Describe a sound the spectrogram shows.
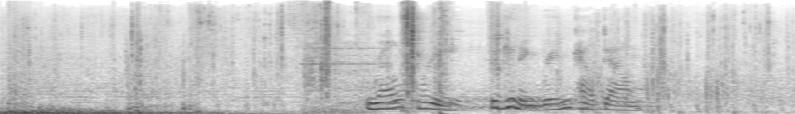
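Footsteps thump across wooden boards.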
